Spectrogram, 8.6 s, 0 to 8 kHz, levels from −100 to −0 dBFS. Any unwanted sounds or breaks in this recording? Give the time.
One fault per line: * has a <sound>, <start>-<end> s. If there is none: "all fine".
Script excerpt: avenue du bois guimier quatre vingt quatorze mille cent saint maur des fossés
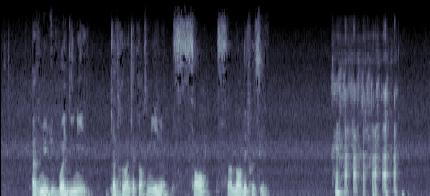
* has a laugh, 6.6-8.1 s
